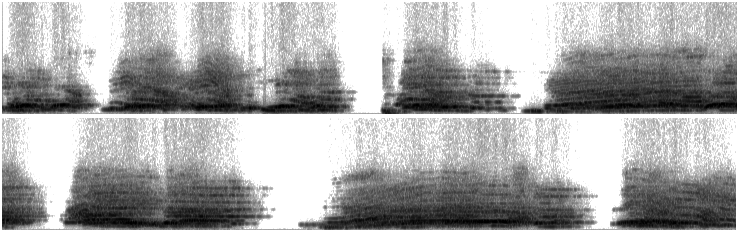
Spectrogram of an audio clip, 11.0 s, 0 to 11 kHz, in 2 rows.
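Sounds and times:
children shouting in unison: 8.0 - 11.0.

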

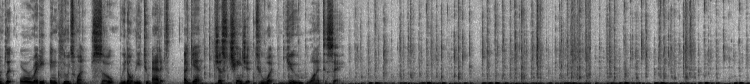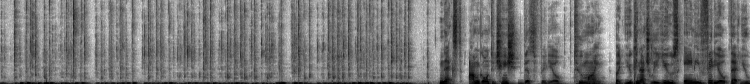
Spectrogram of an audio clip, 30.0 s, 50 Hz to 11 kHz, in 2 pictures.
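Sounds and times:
typing on computer keyboard: 3.8 - 6.2, 6.9 - 23.3.

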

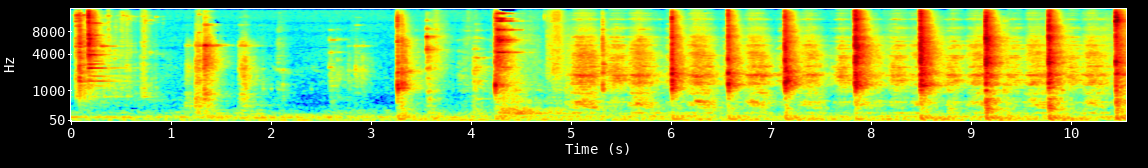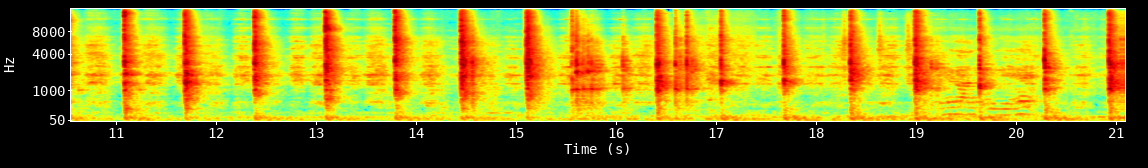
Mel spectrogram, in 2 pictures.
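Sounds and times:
hammer striking metal with ring: 3.3 - 4.7.

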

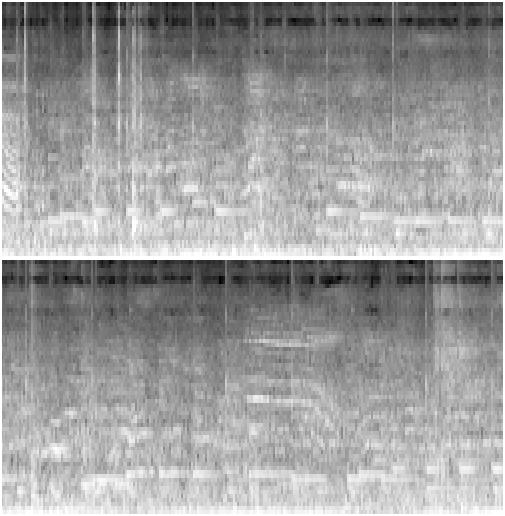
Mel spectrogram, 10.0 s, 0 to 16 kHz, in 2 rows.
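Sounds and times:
background music: 0.0 - 10.0
young children chattering: 0.0 - 10.0.

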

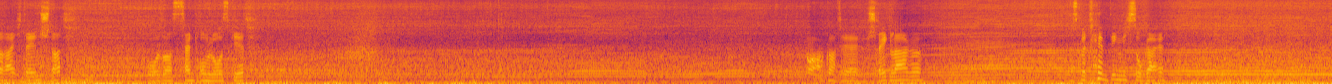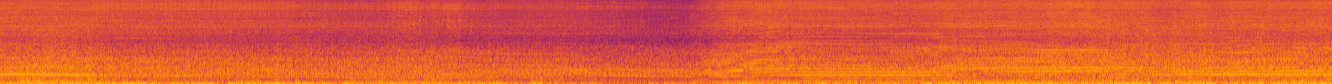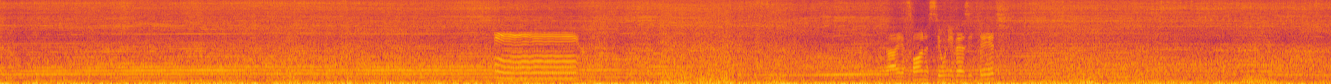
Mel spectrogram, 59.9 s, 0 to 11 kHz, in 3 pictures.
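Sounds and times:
wind rumble on microphone: 0.0 - 29.9, 30.6 - 59.9
scooter engine running: 0.0 - 59.9
short high-pitched tone: 47.4 - 48.7.

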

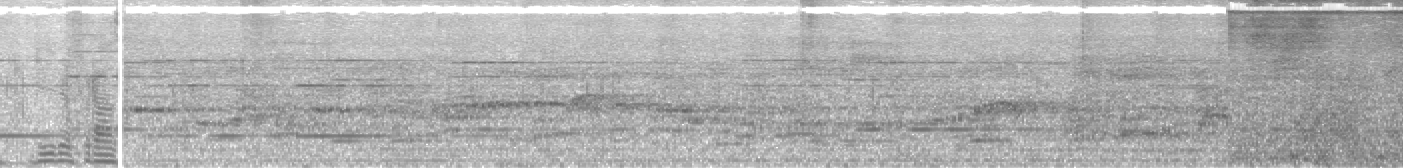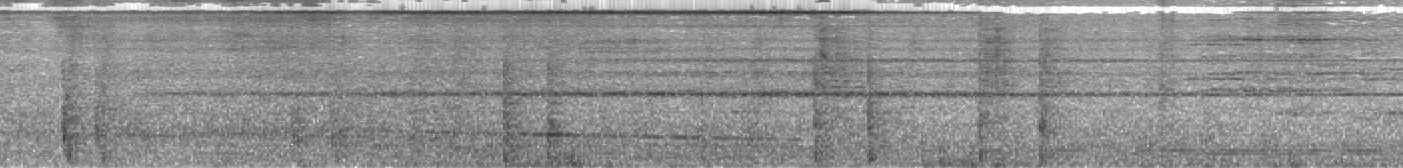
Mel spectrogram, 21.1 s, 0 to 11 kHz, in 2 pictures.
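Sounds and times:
steady high squeal: 9.2 - 21.0.

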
